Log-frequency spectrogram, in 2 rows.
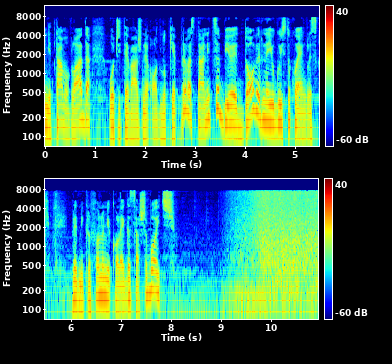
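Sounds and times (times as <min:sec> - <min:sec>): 
speech: 0:00.0 - 0:08.2
sea waves washing onto a narrow shingle beach in Dover: 0:09.0 - 0:10.9.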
